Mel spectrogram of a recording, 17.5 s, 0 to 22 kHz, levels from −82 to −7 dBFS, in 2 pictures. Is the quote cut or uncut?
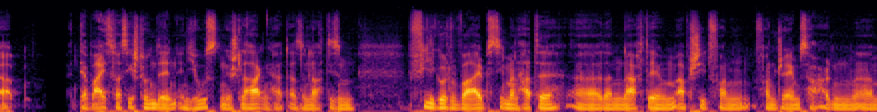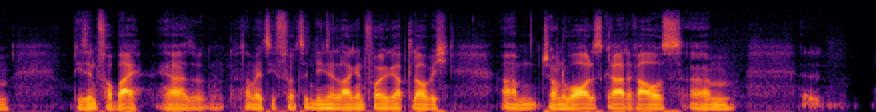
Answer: uncut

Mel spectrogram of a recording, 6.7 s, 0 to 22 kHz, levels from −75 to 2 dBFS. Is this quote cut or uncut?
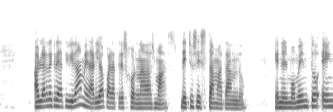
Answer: cut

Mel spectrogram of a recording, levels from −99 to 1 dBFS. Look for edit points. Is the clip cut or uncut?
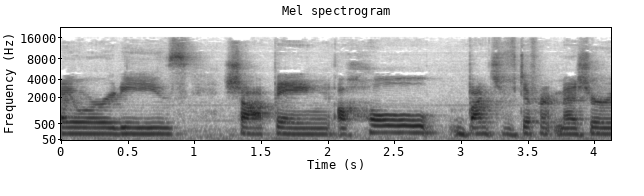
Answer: uncut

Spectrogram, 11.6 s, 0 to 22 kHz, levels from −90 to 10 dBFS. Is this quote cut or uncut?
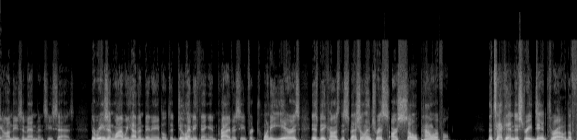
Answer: uncut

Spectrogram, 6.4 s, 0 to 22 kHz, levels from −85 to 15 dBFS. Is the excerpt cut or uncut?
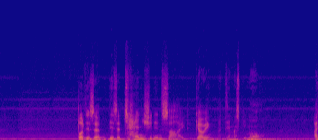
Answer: cut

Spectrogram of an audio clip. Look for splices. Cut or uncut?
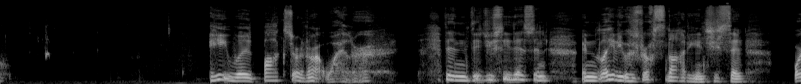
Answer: cut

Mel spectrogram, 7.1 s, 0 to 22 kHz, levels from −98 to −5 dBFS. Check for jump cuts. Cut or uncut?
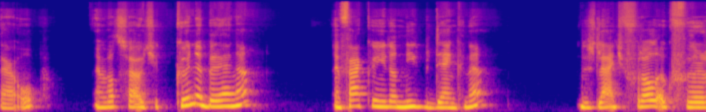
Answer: uncut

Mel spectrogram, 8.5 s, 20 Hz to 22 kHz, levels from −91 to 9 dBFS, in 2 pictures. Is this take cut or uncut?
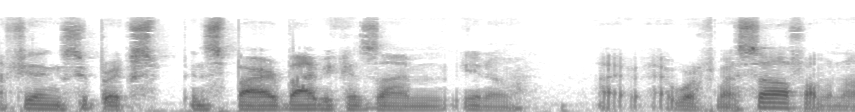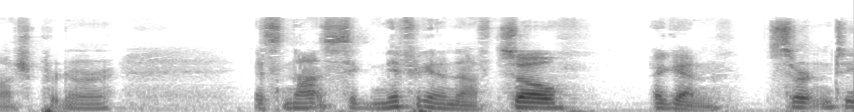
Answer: cut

